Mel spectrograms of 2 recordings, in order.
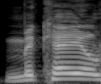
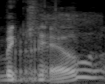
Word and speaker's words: Michael: Wait, is it Mikhail? I always thought it was I'm from England, so we always called him yeah, Michael in Schumacher. German the pronunciation is Michael, but in English Yeah. Call him Michael.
